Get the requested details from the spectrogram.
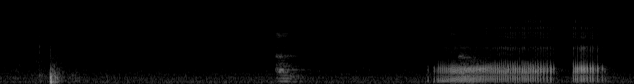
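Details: A dog's loud, rough, fluttering breath sounds, one long and one short, between soft noises in a quiet room: heavy snoring while asleep, with sleep apnea suggested.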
